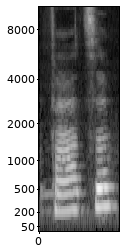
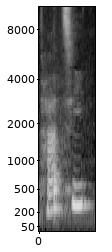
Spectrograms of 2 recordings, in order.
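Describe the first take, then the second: First: The name ends with an 'er' sound. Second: The name ends with an 'ee' sound. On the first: This is how the band name is actually pronounced. The speaker calls it right. "aber es wird Fazer gesprochen" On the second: This is how a German reader would read it. The speaker calls it wrong. "auf Deutsch wäre es Fazi"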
